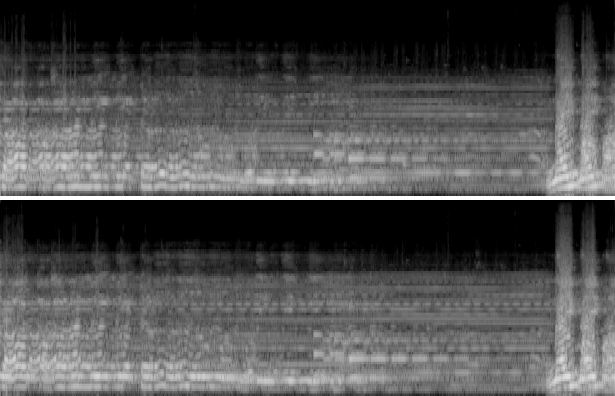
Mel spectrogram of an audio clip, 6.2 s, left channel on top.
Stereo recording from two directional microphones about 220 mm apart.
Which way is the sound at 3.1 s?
50° left (ahead or behind).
